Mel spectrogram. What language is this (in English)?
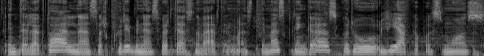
Lithuanian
